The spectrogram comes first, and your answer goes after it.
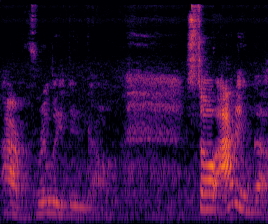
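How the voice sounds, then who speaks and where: With an American accent and ordinary pitch variation, a woman speaks amid audible room echo and noticeable background noise. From Florida (Panama City). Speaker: vlogger. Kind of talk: personal story. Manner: casual.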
